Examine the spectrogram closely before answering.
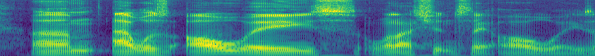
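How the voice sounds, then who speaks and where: A man talks with a Tennessee accent. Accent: Southern US (Tennessee). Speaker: county emergency management director. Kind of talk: interview.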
